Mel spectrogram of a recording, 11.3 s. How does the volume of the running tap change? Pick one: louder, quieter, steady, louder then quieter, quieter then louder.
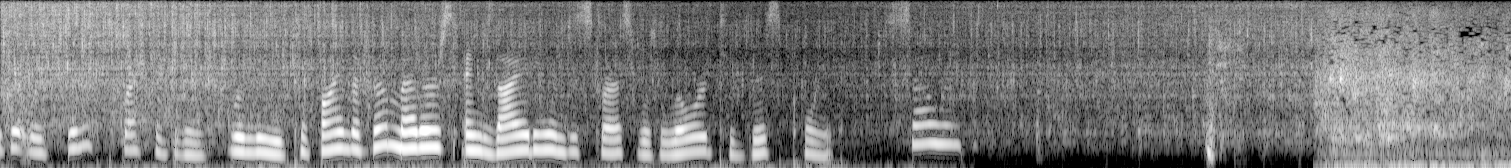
quieter then louder.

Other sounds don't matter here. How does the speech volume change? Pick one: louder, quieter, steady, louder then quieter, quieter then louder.
louder then quieter.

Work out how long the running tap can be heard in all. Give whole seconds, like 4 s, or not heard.
11 s.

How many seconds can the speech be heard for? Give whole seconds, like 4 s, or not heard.
7 s.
